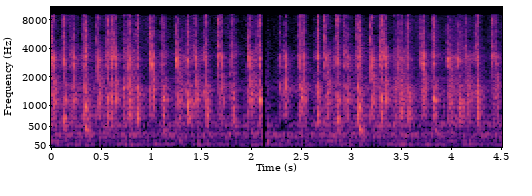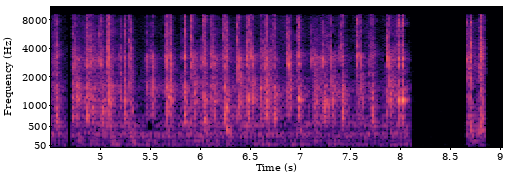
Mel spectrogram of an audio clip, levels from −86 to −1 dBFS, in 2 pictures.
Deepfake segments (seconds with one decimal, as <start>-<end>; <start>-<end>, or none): 3.4-6.9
